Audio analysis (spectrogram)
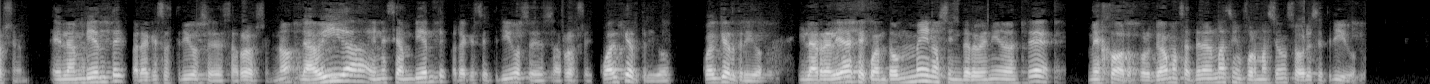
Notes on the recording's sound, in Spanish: Audio de la charla en vivo por Instagram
